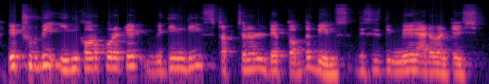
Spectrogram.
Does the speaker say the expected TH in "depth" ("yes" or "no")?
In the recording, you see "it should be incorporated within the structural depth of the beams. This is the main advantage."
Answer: no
